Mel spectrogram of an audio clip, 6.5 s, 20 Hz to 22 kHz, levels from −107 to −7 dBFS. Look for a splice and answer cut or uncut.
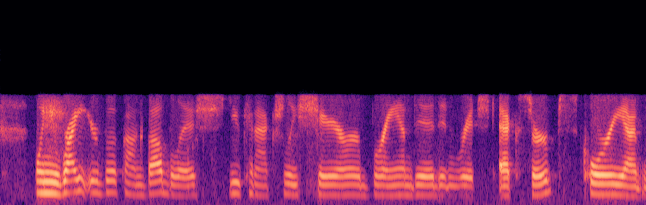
uncut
